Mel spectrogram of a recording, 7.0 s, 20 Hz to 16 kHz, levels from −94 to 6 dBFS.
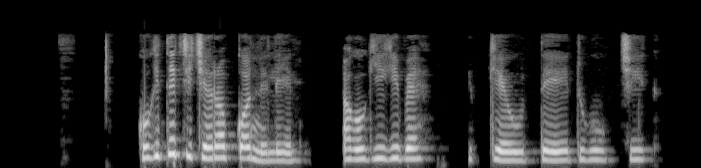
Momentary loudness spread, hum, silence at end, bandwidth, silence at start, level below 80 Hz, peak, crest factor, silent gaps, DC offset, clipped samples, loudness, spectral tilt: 22 LU; none; 0.55 s; 7.8 kHz; 1.4 s; -62 dBFS; 0 dBFS; 16 dB; 3.12-3.42 s, 4.49-4.68 s, 4.79-4.88 s; under 0.1%; under 0.1%; -16 LUFS; -4.5 dB/octave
